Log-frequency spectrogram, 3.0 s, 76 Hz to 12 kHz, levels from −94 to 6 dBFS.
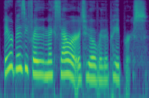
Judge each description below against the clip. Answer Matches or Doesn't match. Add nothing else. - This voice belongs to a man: Doesn't match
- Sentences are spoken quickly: Matches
